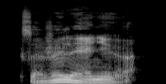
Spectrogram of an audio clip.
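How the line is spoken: Forced through teeth. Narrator (Russian): выдавил игла сквозь зубы

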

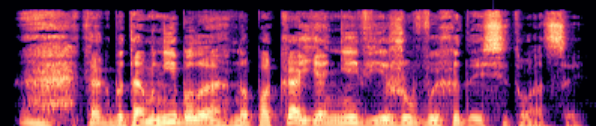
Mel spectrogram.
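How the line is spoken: Sigh. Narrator (Russian): вздохнул маг

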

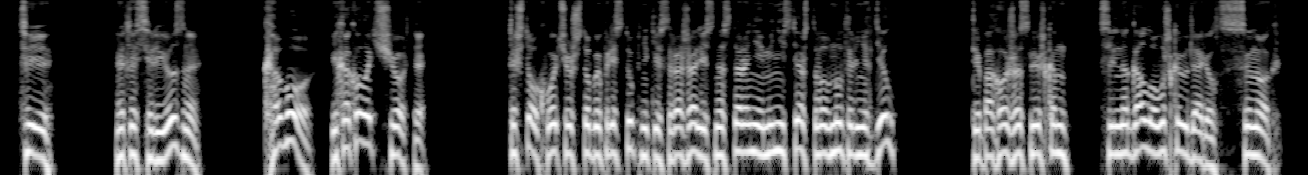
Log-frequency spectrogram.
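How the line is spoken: Shouting in disbelief. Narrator (Russian): Владимир Николаевич Никулин закричал

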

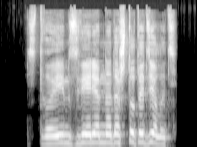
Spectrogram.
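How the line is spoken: Man's growl. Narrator (Russian): Зарычал в ответ мужчина

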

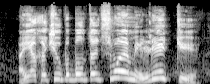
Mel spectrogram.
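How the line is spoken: Young man yelling. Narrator (Russian): завопил кто-то из фермерских сынков

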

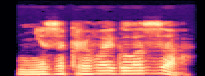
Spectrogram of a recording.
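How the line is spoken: Growl. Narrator (Russian): рыкнул Дэниел

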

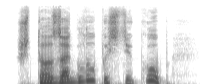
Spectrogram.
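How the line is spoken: Cheerful laugh. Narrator (Russian): весело рассмеялась Алекс

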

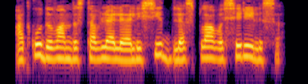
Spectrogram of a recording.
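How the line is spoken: Stern, no playfulness. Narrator (Russian): Строго, без тени былой игры, спросил принц

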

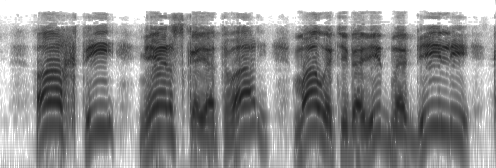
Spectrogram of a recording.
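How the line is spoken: Laughing shout. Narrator (Russian): крикнул, смеясь, Джубадзе

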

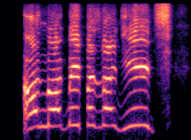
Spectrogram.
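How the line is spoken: Several voices shouting. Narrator (Russian): кричали Денискин, Глухарев и Квант

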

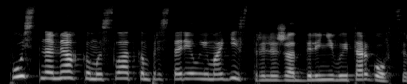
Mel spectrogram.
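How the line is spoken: Laughing loudly. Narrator (Russian): расхохотался Вельт

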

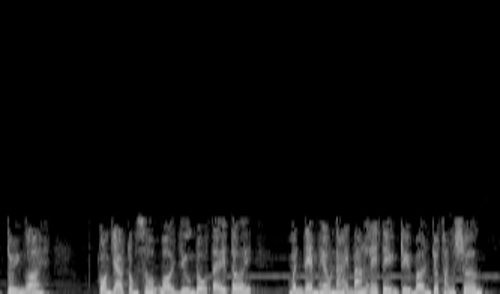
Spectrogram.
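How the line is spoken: Sighing. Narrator (Vietnamese): bà thở dài bảo anh tôi

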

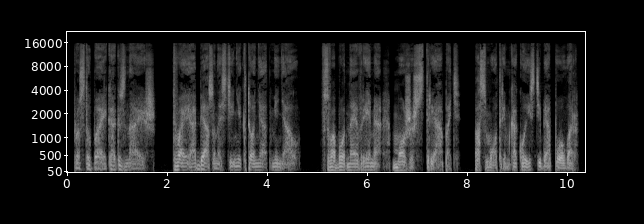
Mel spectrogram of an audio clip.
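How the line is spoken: Quiet. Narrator (Russian): Тот тихо ему ответил

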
